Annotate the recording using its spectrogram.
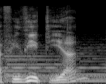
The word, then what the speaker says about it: φιδίτια: Τα συνήθεια δέσματα που προσφέρονταν στα φιδίτια, σας θυμίζω φιδίτια είναι τα συσίτια, και εδώ πρόκειται για τη λέξη φιλίτια, διότι το λάμδα στη λακωνική γλώσσα μεταξύ δύο φωνιέντων προφέρεται δέλτα.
